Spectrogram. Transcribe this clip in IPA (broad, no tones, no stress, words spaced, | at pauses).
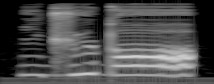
nd͡ʒyɖɑː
